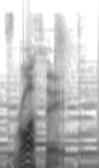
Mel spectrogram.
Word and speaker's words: Rothé: gone away or not, you pronounce it as if it were French, as if the accent was there. Rothé.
